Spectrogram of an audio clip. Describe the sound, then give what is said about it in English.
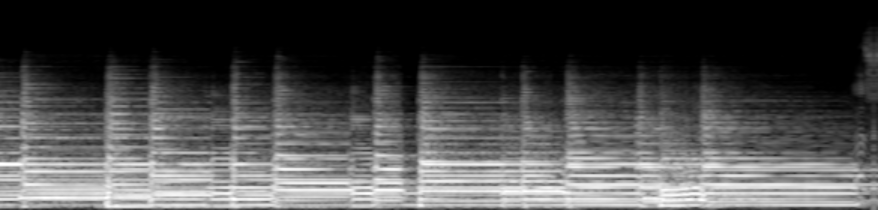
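An electric guitar played through a distortion crunch pedal with a blend control plays a crunchy, chord-heavy riff with rhythmic strums and sustained, harmonically rich tones, loud and steady throughout with no talking. “It also has a blend on it as well, so you know, that's a cool thing.”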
